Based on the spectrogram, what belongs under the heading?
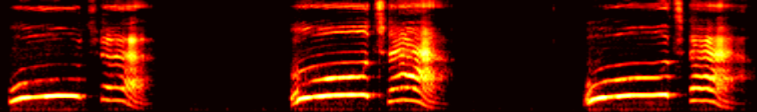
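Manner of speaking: swooning shriek of delight; squealing like she can't handle it. Real, not acted. Overcome by the steamy plot.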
